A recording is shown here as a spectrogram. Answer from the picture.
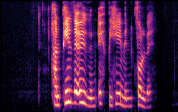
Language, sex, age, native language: Icelandic, female, 13, Icelandic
